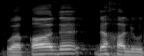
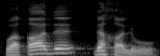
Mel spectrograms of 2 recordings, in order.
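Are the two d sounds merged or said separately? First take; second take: separately; separately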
